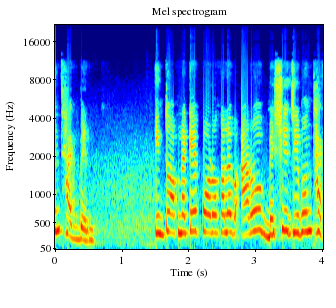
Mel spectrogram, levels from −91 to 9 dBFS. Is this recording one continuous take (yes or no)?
yes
